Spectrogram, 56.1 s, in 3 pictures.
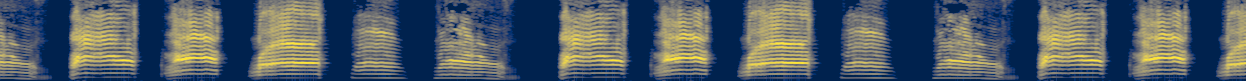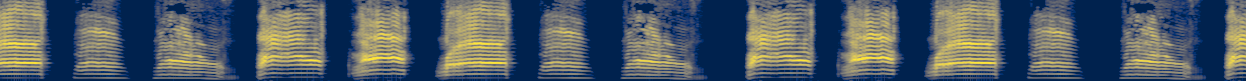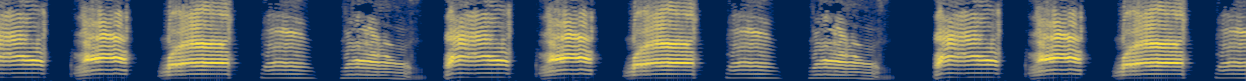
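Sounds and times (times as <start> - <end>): cat meowing: 0.0 - 7.7, 29.9 - 50.7, 51.4 - 56.0.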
